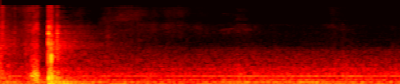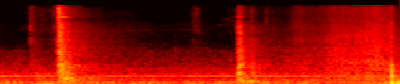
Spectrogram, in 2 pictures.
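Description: A door swung against a floor dome door stop: two quick knocks near the start, then a few louder swishes and knocks, over a steady faint hum.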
